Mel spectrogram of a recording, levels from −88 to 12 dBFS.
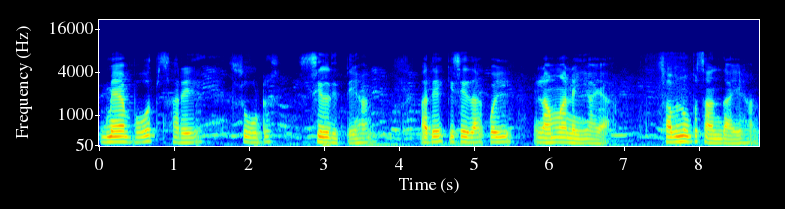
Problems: none marked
